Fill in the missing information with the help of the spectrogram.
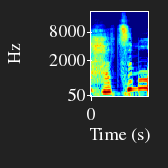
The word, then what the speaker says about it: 初: 到好像二月中左右吧，这一段期间呢，就是拉长他们这个哈兹莫德的期间。嗯，好，那讲到哈兹莫德，它的汉字写成初哈，初始的初。嗯，那呃，这个初就念作哈兹。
